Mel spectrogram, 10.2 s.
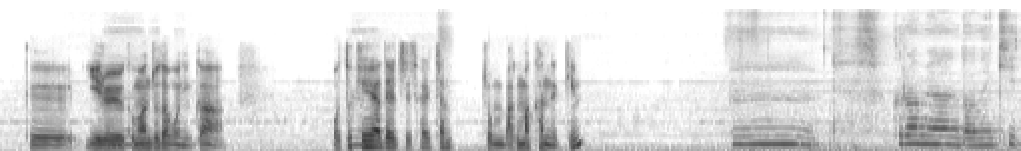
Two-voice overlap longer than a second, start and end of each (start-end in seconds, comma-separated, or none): none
